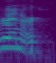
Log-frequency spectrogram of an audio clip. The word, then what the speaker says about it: Renner: name and she said it rhymes with dinner and she said sure enough they put a bracelet on her that said Debbie dinner Debbie Renner so now I can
